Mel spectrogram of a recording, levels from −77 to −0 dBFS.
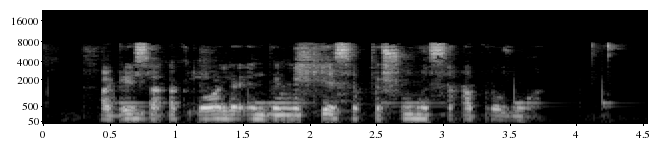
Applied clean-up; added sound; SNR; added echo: neural mask model RNNoise.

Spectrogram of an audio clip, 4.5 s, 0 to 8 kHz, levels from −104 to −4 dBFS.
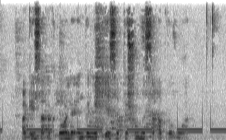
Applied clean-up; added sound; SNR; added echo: none; Telephone; 14 dB; none.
